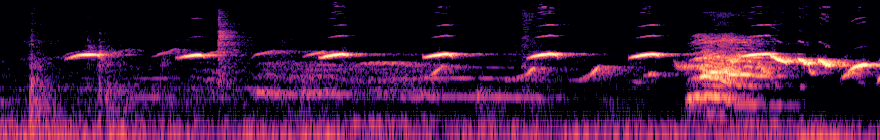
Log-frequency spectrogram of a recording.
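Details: White-rumped shama in full, lively song used to spur lazy or unmotivated shamas into singing: a series of clear whistled notes near the same pitch, about two per second, ending in a rich rapid warble.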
